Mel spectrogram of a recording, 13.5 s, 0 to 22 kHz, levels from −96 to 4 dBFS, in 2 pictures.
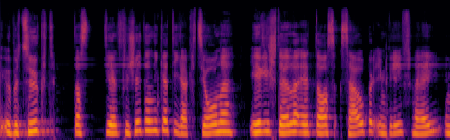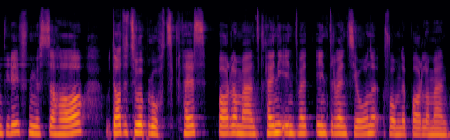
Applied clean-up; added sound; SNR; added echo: neural mask model DeepFilterNet 3.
